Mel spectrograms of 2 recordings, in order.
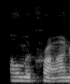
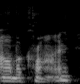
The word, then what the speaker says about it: omicron: single agreed upon pronunciation they say that according to the merriam-webster dictionary you can google this online um two uh pronunciations are acceptable that's omicron omicron see gosh i always trip over myself omicron or omicron both of those two are totally acceptable you're not surprised neither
